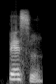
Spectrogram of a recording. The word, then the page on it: pestle: Indian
